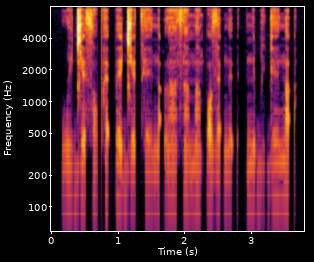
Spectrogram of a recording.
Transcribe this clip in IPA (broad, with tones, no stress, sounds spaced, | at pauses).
w i˨ d͡ʑ ḛ˦˨ ɪ̯ sʰ ɔ˦ pʰ ɛ˦ ʔ p ḛ˦˨ ɪ̯ d͡ʑ ḛ˦˨ ɪ̯ tʰ e˦ ɪ̯ n ä˦ ʔ l ã˦ s ã˦ m ã˦ p ɔ̰˦˨ z ɛ˦ ʔ n ɪ˦ ʔ | n ḭ˦˨ b i˦ ɡ e˦ ɪ̯ n ä˦ ʔ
